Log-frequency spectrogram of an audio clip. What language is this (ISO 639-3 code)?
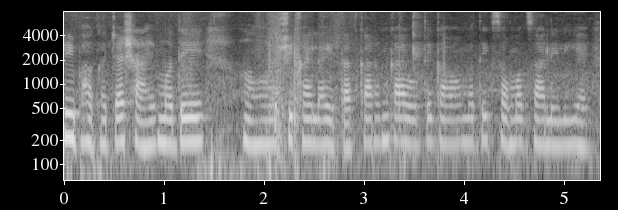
mar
